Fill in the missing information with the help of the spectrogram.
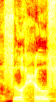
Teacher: صاد کو موٹا پڑھیں گے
